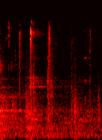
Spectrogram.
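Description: Foil bout in action: about half a dozen faint, sharp taps and clicks from the fencers' footwork on the piste and their foil blades meeting. The loudest comes about half a second in.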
